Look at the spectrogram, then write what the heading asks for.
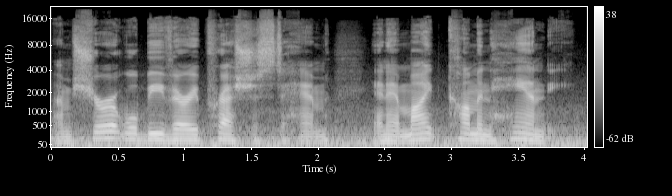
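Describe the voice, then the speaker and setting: A man playing a bemused, cautious middle-aged dad with a wry, halting manner in a children's audio drama. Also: mid-range voice, noisy background, lightly acted. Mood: intrigued.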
